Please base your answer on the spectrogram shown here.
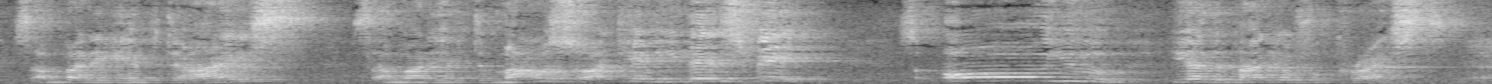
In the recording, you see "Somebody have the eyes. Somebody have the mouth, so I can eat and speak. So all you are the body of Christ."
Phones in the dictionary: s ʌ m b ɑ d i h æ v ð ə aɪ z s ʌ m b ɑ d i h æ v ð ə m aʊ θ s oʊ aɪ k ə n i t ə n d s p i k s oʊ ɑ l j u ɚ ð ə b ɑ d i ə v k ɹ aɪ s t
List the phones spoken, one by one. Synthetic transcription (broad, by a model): s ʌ m b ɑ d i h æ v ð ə aɪ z s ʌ m b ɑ d i h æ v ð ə m aʊ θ s oʊ aɪ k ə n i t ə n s f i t s oʊ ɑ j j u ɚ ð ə b ɑ d i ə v k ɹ aɪ s t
